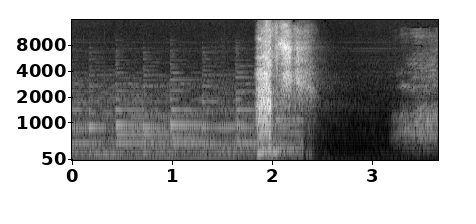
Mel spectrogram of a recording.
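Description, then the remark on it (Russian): A single loud, explosive sneeze bursts out after a sustained tonal buildup, followed by a moment of silence before a softer voiced sound begins. “чихнул, как видите.”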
